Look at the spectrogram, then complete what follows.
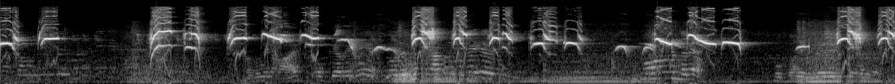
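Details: Greater green leafbird lure song for contest birds, used to trigger the ngentrok fighting style: loud, varied whistles with sharp slurs and chattering bursts in irregular phrases, with low background hum between phrases.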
